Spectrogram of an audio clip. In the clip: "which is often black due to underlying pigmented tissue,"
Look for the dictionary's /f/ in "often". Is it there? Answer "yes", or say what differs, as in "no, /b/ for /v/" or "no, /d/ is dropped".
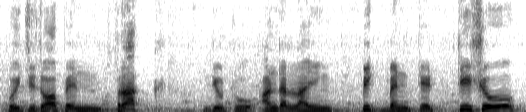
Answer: no, /p/ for /f/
